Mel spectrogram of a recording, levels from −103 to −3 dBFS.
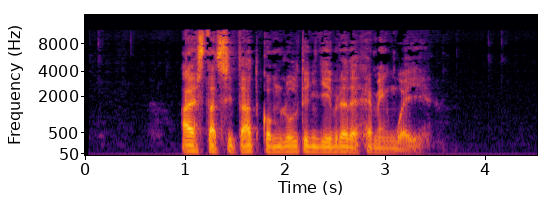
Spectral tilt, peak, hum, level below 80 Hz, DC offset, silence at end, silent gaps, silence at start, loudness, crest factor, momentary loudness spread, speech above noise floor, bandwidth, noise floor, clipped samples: -3.5 dB/octave; -2 dBFS; none; -50 dBFS; under 0.1%; 1.1 s; none; 0.95 s; -24 LUFS; 24 dB; 13 LU; 49 dB; 11.5 kHz; -73 dBFS; under 0.1%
